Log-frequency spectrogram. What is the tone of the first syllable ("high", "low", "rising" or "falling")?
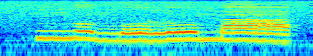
falling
